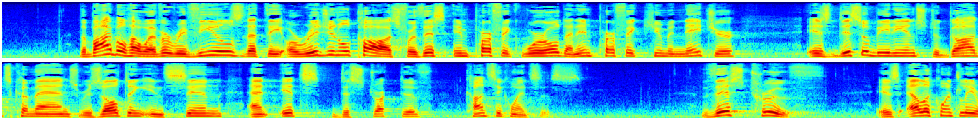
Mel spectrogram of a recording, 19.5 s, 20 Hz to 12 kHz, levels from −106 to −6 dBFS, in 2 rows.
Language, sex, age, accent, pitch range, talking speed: English, male, 60-79, American, 120-165 Hz, 100 wpm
